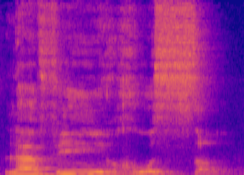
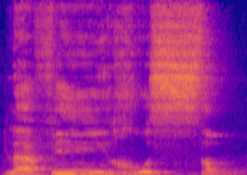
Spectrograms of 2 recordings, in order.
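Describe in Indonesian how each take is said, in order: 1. Bunyi r di akhir jelas dibaca. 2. Bunyi r di akhir jelas dibaca.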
